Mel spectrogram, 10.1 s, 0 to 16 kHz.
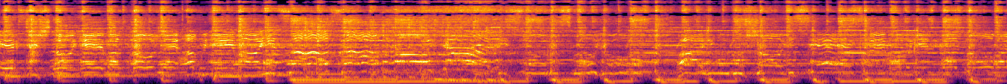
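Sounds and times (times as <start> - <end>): pop backing track with pulsing bass: 0.0 - 10.0
woman singing into a microphone: 0.0 - 10.0.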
